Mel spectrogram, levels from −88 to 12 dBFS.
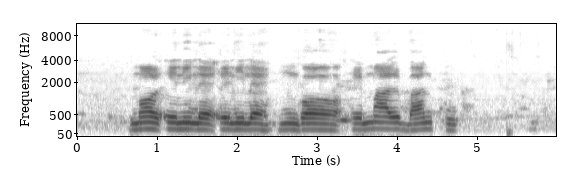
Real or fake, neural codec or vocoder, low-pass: fake; codec, 24 kHz, 3.1 kbps, DualCodec; 9.9 kHz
